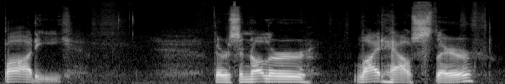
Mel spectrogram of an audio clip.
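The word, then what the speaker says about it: Bodie: north there's bodhi island b-o-d-i-e which is pronounced body there's another lighthouse there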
